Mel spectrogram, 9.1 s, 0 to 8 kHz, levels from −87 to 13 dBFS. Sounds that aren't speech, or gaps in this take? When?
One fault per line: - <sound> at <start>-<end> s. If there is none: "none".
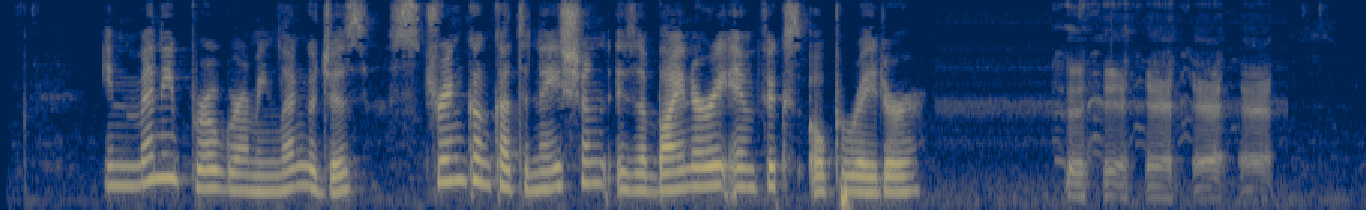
- laugh at 7.0-8.6 s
